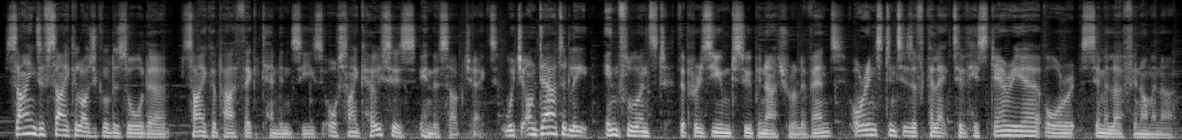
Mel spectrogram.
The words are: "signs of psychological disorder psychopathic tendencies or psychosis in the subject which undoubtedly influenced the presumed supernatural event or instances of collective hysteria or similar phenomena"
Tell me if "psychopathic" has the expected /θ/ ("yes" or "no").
yes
